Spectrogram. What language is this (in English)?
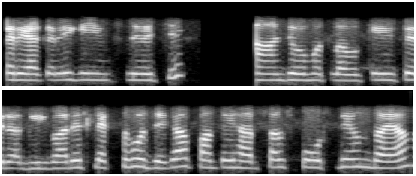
Punjabi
